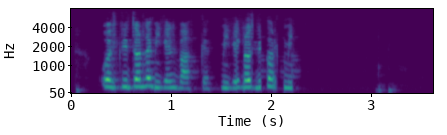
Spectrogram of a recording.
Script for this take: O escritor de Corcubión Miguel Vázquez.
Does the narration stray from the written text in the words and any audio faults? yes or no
yes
